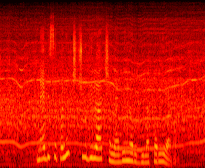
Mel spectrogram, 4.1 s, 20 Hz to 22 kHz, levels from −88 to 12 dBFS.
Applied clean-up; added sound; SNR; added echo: none; Drill; 2 dB; none.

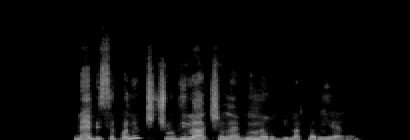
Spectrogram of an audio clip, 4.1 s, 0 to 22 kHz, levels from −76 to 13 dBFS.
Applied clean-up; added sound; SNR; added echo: neural mask model Resemble Enhance denoiser.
